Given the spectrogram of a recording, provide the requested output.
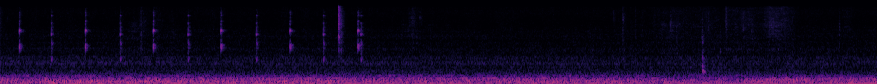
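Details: Renault Clio RS: sharp regular ticks about three a second over a steady low engine rumble, fading after a few seconds. An unexplained knocking sound.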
